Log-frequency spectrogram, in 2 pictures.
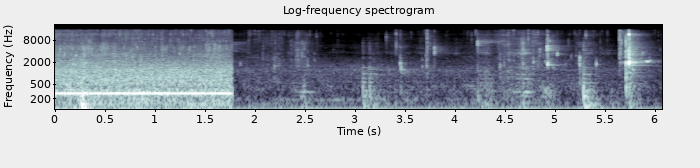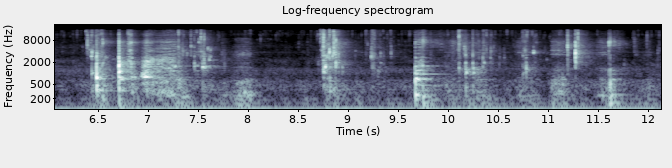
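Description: Beef rendang sizzling in a frying pan, cut off suddenly a little under two seconds in. Then raw beef chunks dropped by hand into water in a rice cooker pot, giving small irregular wet plops and splashes.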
